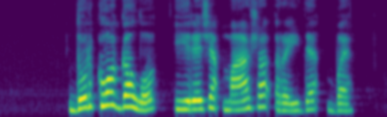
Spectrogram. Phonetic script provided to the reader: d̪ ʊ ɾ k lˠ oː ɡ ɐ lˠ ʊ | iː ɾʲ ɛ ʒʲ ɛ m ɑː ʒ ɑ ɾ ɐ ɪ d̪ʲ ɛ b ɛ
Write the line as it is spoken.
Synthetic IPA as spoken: d̪ ʊ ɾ k lˠ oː ɡ ɐ lˠ ʊ | iː ɾʲ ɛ ʒʲ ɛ m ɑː ʒ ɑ ɾ ɐ ɪ d̪ʲ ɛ b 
